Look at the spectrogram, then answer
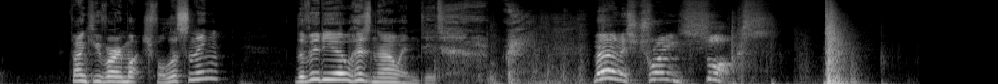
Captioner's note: banging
